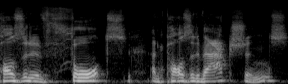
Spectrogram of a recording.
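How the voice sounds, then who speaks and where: With a Scottish accent, a man speaks at a fairly slow pace and a fairly high pitch. His voice is somewhat breathy, with ordinary pitch variation. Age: 40s. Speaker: sales leader. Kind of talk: interview.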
